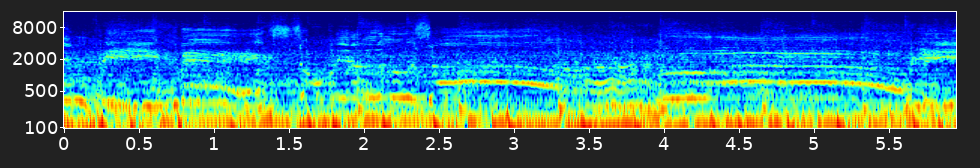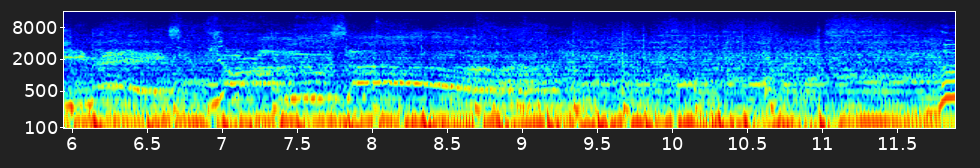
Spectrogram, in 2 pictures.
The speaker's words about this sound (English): It's time to play the game. So everybody scream his name.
